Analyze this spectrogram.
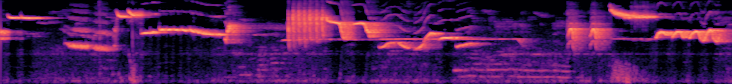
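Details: Javan bush lark from Sukabumi in full, lively song packed with mimicked phrases of other birds. A fast medley of high clear whistles, slurred rising and falling notes, and two dense buzzy bursts, with short pauses between phrases and a faint low hum beneath.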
